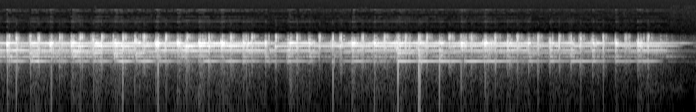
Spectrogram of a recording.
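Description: A bell rings continuously for several seconds, a bright, high metallic tone with a rapid buzzing rattle running through it, holding steady and loud before stopping abruptly. No one speaks.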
